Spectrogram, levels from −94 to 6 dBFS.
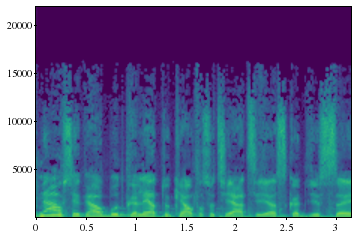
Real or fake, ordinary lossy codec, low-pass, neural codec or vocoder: fake; MP3, 64 kbps; 19.8 kHz; autoencoder, 48 kHz, 128 numbers a frame, DAC-VAE, trained on Japanese speech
